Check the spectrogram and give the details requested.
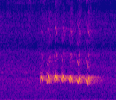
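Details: Yellow-vented bulbul (trucukan kebo). A quick run of seven clipped, bright notes at a steady pace, over a low background rumble.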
